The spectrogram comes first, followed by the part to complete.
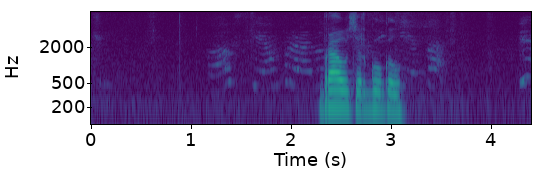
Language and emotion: Russian, neutral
